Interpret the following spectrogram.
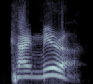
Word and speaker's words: chimera: Chimera, I think is chimera is how you say it. Is it chimera? YES. HEY, YO. ALL RIGHT. Chimera is pronounced just like the I in bike.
